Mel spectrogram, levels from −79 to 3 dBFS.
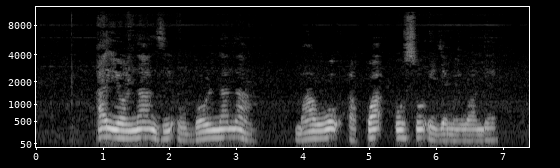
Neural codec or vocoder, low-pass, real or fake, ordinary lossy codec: none; 10.8 kHz; real; AAC, 32 kbps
